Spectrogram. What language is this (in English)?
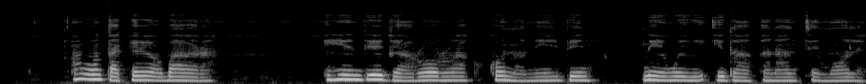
Igbo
